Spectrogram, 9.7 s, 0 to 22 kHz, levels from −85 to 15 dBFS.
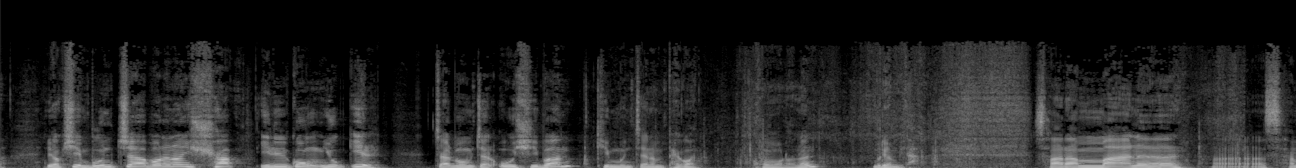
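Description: No technical faults are audible.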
